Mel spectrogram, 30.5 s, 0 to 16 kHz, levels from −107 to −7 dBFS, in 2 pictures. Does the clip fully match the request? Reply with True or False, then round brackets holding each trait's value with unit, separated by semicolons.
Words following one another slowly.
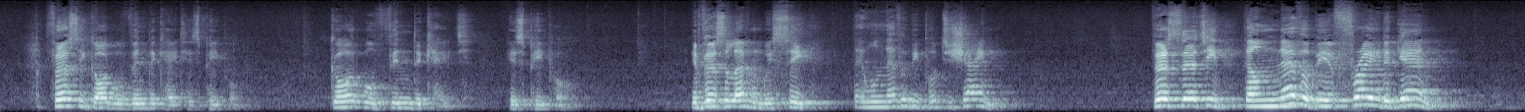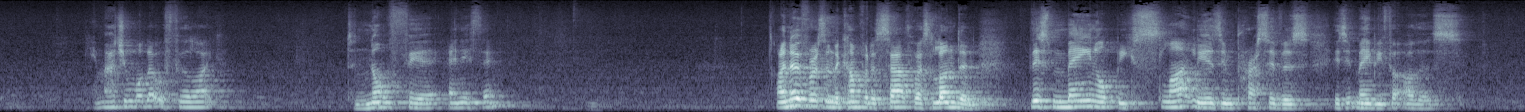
True (130 wpm)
